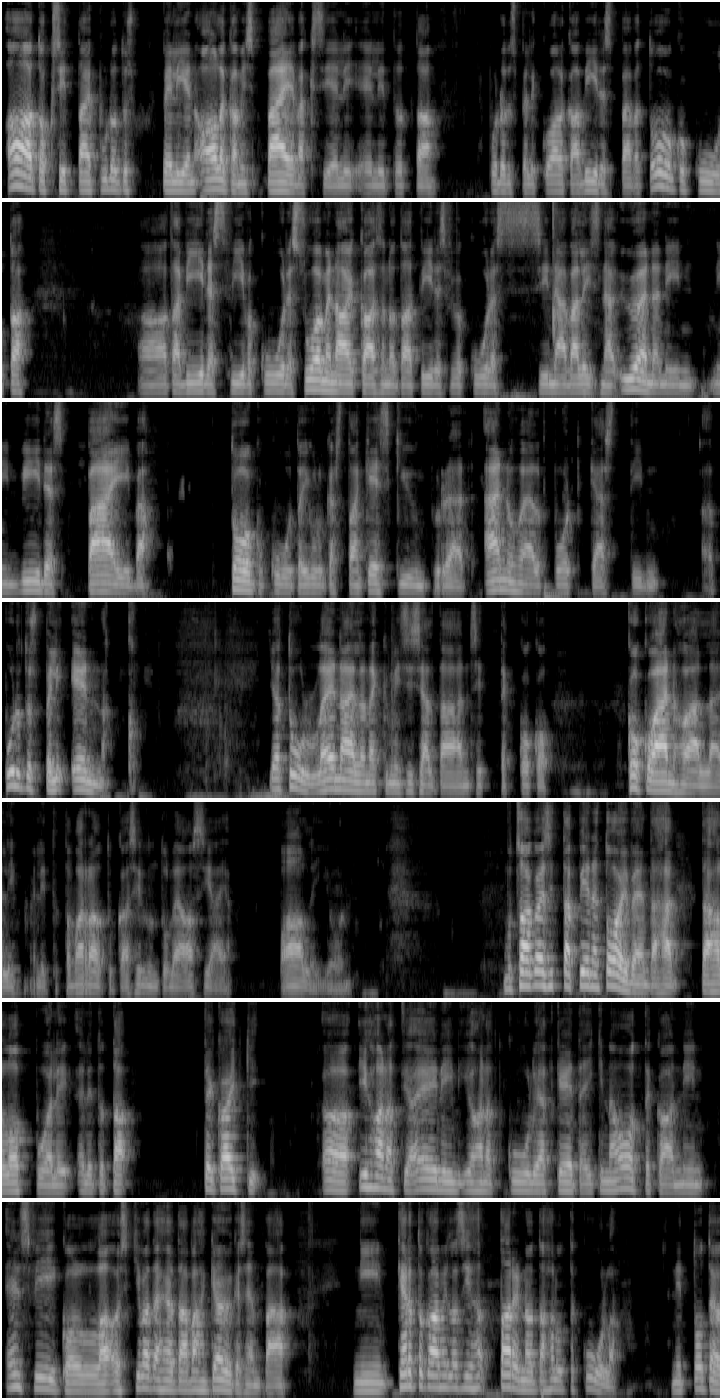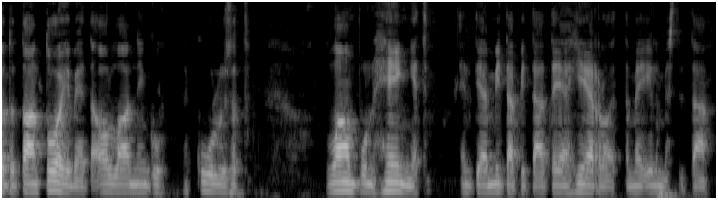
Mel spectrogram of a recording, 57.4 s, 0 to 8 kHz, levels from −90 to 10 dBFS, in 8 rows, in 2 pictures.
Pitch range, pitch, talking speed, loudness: 110-140 Hz, 125 Hz, 115 wpm, -27 LUFS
